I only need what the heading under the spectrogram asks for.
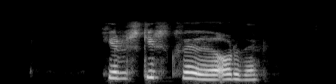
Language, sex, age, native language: Icelandic, female, 40-49, Icelandic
